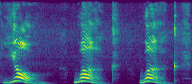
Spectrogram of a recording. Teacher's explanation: eu fecho com o K, mas eu não chego a enrolar a minha língua ali no work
